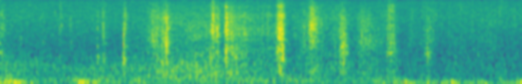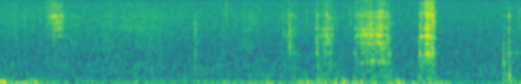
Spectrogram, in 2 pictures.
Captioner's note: scratching; scratching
